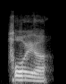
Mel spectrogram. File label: "hoya", Indian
